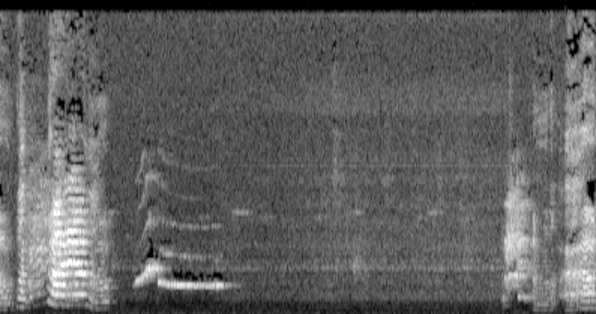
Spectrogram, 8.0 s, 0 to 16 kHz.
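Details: A 10-year-old male yellow-shouldered amazon, recently adopted, excitedly vocalizes indoors while watching videos he loves: a harsh, speech-like burst, then a clear whistle that slides up and holds level, and a final chattering phrase.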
